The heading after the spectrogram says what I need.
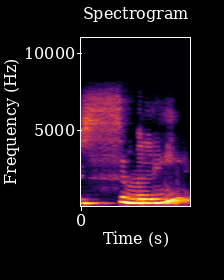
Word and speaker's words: simile: Then we get to simile. Again, you pronounce that final E.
